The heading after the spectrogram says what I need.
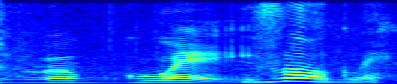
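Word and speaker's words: Vogüé: The name of the town you have taught me is Vogue. Vogue. Spelled like the magazine, but nothing to do with it.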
